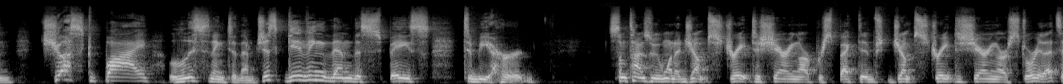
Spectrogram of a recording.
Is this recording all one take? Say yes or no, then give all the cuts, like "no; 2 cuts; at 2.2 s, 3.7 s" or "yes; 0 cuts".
yes; 0 cuts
